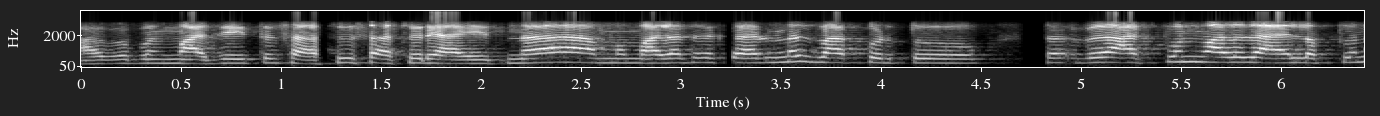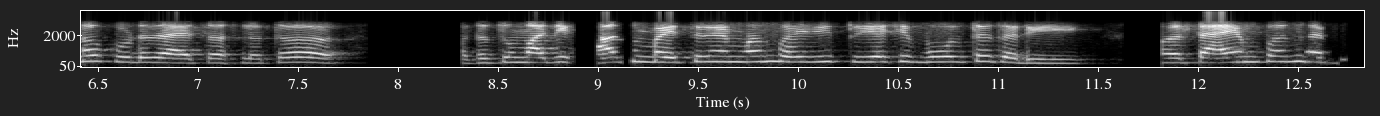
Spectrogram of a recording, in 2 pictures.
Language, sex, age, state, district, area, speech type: Marathi, female, 45-60, Maharashtra, Raigad, rural, conversation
